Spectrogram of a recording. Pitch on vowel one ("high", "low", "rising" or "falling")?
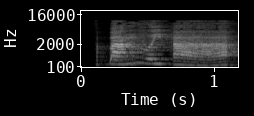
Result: rising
